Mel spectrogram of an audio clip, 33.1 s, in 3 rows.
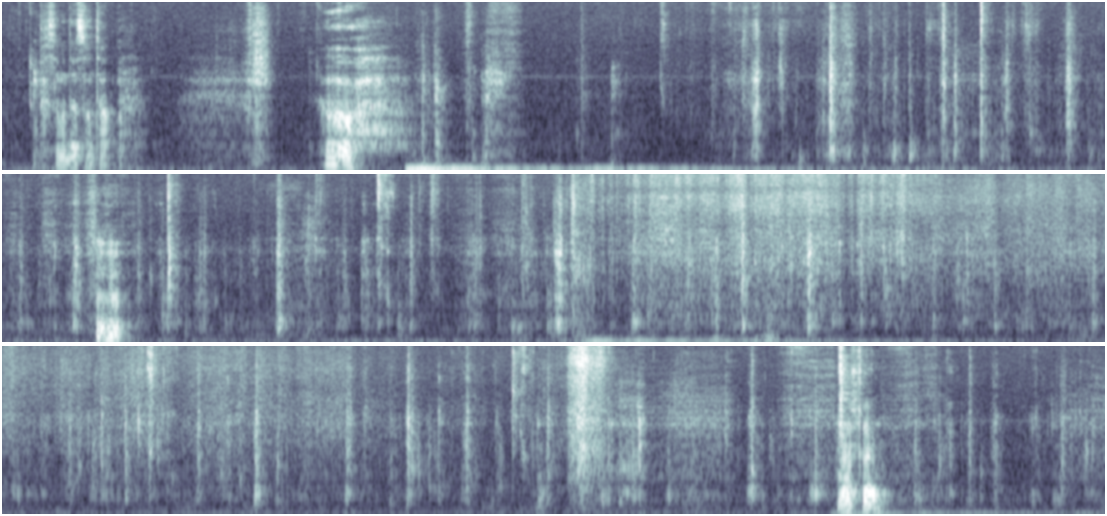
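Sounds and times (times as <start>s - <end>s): chewing crunchy food: 6.1s - 33.0s.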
